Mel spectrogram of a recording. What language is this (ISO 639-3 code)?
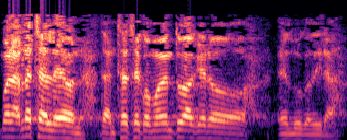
eus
